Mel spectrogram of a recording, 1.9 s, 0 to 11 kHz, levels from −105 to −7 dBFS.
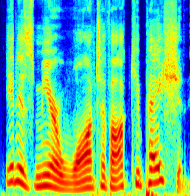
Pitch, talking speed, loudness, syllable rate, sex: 175 Hz, 190 wpm, -16 LUFS, 5.6 syllables/s, male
